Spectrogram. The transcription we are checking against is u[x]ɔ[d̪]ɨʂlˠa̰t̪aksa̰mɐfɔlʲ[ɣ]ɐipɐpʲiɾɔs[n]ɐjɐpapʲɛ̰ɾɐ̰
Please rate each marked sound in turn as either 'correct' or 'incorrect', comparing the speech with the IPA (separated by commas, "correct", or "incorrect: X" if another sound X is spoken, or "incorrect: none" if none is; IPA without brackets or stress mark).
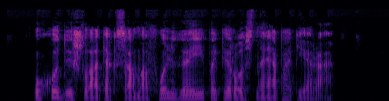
correct, correct, correct, correct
